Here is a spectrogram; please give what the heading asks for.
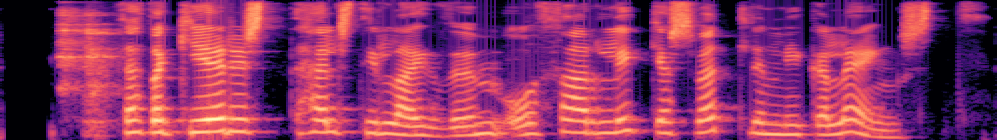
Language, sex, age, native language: Icelandic, female, 50-59, Icelandic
